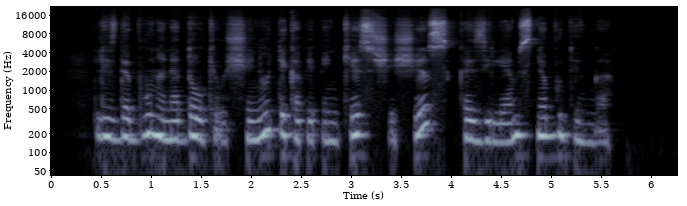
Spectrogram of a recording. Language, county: Lithuanian, Alytus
